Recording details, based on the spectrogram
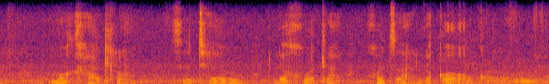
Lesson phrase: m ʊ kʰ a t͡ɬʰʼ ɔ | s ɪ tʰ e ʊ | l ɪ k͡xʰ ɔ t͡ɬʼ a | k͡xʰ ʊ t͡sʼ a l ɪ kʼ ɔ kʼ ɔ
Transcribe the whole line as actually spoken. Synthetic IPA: m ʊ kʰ a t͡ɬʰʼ ɔ | s ɪ tʰ e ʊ | l ɪ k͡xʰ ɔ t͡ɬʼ a | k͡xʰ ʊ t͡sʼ a l ɪ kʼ ɔː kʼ ɔ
